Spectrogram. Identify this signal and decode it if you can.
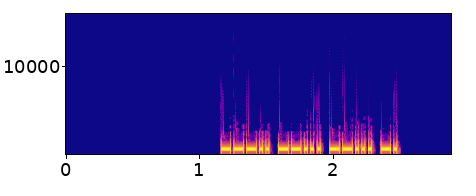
Morse code, heard as a keyed tone, about 50 wpm, 700 Hz. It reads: 877N
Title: Common Cut Numbers - 4-Digit 50wpm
